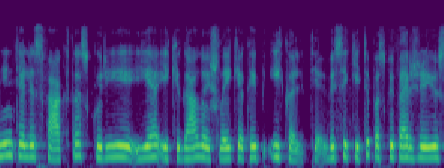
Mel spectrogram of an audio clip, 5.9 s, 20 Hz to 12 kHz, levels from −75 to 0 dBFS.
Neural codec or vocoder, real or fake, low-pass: none; real; 7.2 kHz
